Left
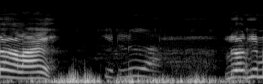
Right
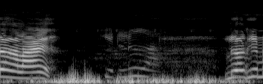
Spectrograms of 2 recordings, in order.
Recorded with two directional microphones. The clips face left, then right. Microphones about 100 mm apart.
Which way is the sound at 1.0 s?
35° left (ahead or behind).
